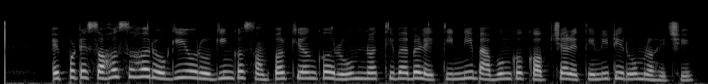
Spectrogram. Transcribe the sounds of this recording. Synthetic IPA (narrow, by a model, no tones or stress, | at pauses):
epɔʈesɔɦɔsɔɦɔɾoɡioɾoɡiŋkɔsɔmpɔɾkjɔŋkɔɾumnɔt̪ʰibabeɭet̪inibabuŋkɔkɔp̚t͡ʃaɾet̪iniʈiɾumɾɔɦit͡ʃʰi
